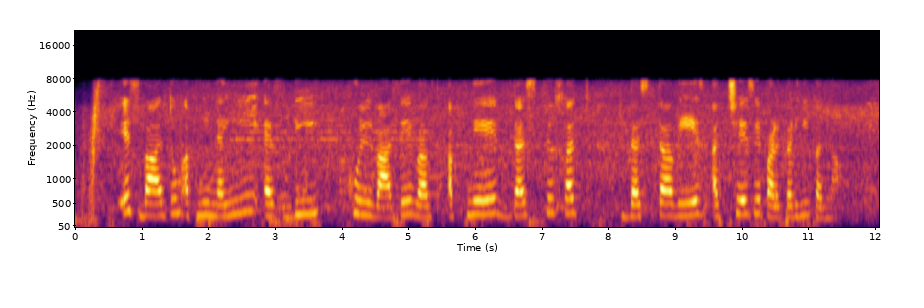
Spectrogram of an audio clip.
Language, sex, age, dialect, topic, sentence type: Hindi, female, 18-24, Marwari Dhudhari, banking, statement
